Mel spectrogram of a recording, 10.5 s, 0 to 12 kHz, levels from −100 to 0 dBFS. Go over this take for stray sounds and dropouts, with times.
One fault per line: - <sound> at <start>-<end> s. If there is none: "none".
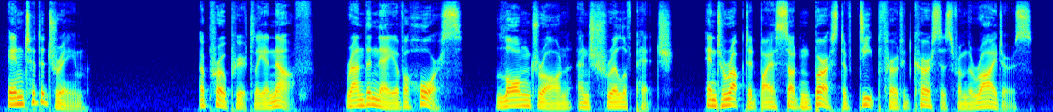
none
